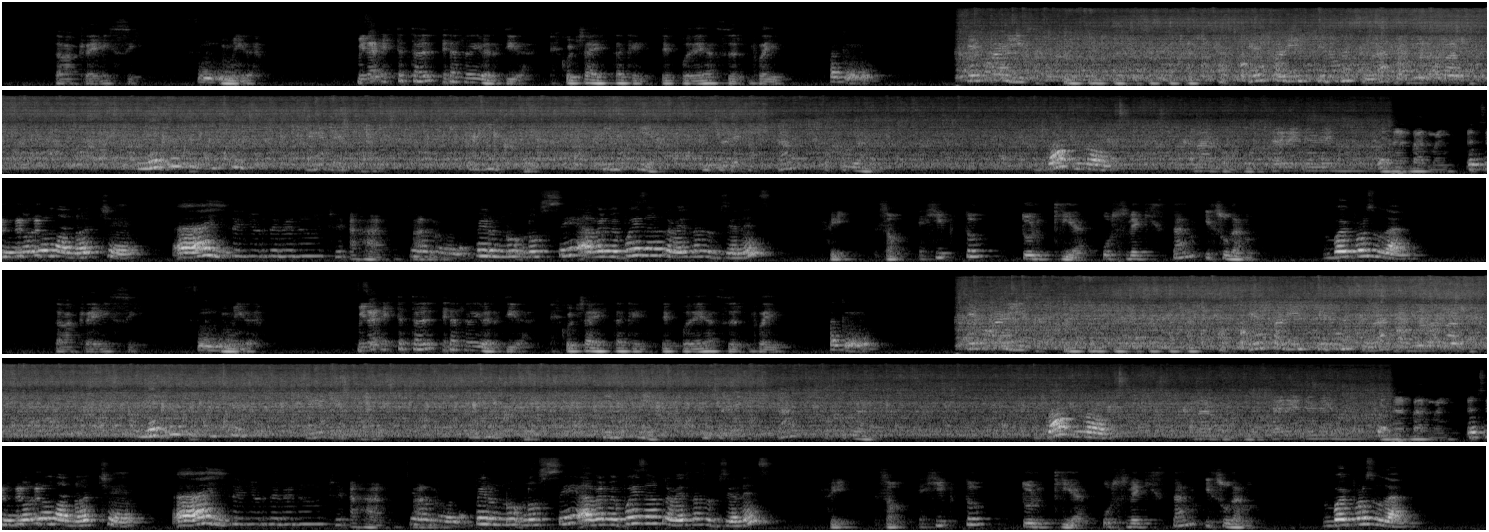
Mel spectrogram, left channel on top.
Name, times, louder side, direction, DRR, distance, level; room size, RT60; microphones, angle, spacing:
voice 1, 0.5-1.4 2.2-2.6 3.6-7.8 9.6-14.9 16.4-16.5 17.9-18.7 19.5-20.2 20.9-21.5 21.8-23.6 26.8-30.1 31.8-33.5 33.8-34.2 37.9-39.5 39.9-42.2, left 1 dB, 15° left, -5 dB, 0.5 m, -35 dB
voice 2, 2.0-2.3 8.3-8.7 16.2-17.3 25.2-26.0 28.6-28.7 29.5-31.0 31.4-31.9 33.8-37.3 42.9-43.8, right 1 dB, 50° right, -1 dB, 0.7 m, -25 dB
sound 1, 9.5-28.8, right 1 dB, 30° right, 1.1 m, -31 dB
2.3 x 2.3 x 2.4 m, 0.37 s
head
